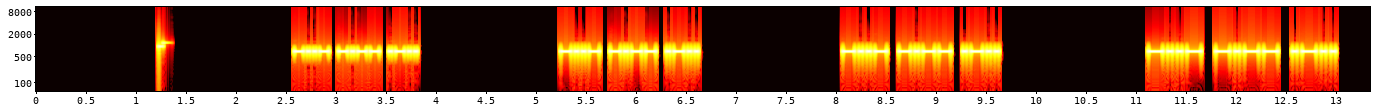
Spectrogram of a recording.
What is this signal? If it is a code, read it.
Morse code, heard as a keyed tone, about 32 wpm, 700 Hz. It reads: XYL XYL XYL XYL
